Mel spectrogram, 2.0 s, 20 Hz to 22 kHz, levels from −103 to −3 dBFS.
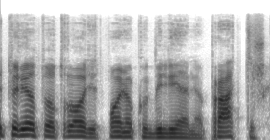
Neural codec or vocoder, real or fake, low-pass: codec, 32 kHz, 1.9 kbps, SNAC; fake; 14.4 kHz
